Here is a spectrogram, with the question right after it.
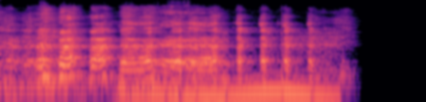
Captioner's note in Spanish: todos ríen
